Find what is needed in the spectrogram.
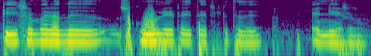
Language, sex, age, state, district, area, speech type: Malayalam, male, 30-45, Kerala, Palakkad, rural, spontaneous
